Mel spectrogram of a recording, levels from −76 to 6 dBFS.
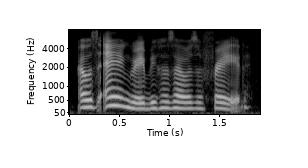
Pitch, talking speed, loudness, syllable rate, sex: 230 Hz, 220 wpm, -19 LUFS, 6.4 syllables/s, female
